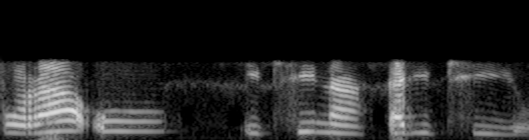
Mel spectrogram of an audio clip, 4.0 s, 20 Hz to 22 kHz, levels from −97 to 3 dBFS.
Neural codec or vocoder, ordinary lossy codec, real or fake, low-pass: none; Opus, 64 kbps; real; 3.6 kHz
